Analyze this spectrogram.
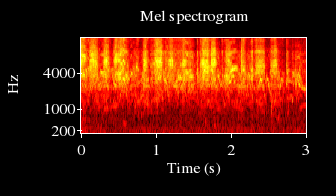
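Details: Budgerigars from Australia chattering in a busy, high, scratchy warble of rapid chirps with no pauses.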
